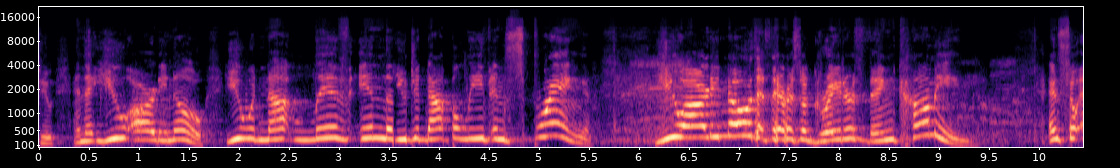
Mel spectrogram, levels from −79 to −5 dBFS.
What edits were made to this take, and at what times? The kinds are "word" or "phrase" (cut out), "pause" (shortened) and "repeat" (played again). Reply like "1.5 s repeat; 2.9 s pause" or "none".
3.5 s phrase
